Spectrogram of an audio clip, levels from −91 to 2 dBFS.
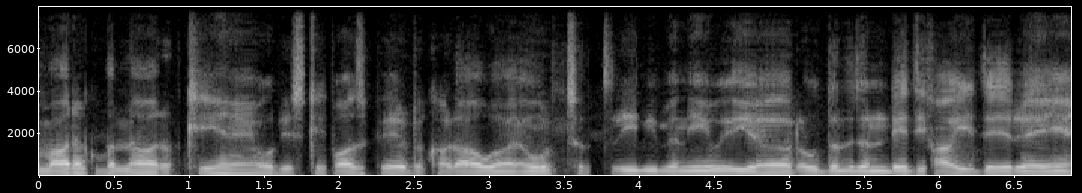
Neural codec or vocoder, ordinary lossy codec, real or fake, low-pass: codec, 16 kHz, 0.8 kbps, ZipCodec; none; fake; none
